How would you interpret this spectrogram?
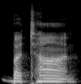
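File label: "baton", US English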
